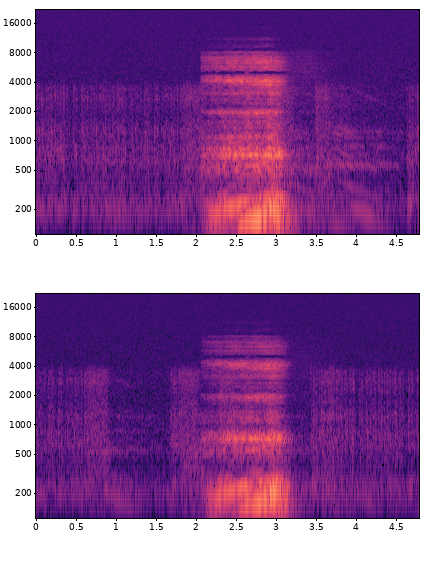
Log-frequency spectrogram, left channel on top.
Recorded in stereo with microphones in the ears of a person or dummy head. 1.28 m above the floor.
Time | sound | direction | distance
2.1 | snoring | 40° left (ahead or behind) | 1.7 m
